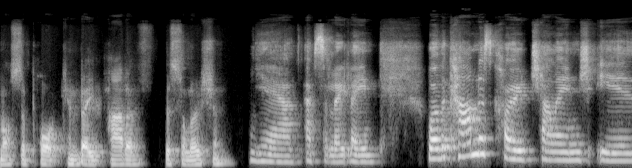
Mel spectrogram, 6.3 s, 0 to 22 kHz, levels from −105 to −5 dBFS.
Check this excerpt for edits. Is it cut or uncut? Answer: cut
